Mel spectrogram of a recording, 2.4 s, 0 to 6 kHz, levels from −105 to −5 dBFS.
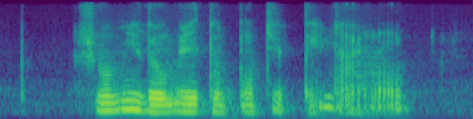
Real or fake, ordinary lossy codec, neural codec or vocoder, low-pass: fake; none; autoencoder, 22.05 kHz, a latent of 192 numbers a frame, VITS, trained on one speaker; 5.4 kHz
